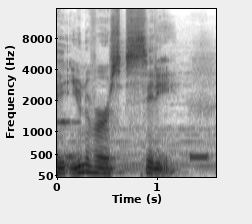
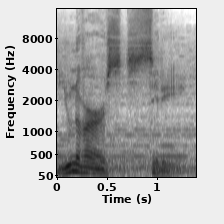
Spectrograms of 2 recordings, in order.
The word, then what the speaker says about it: Universecity: You kinda say it like university, but it is a Universecity. Not to be confused with the university, but you kinda say it the exact same way.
